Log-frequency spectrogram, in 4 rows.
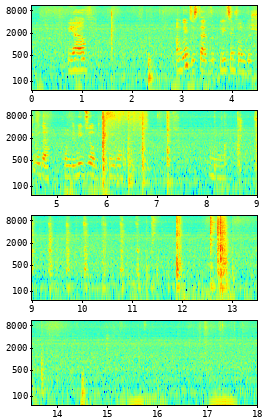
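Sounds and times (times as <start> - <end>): soft knock: 2.3 - 2.5.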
